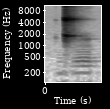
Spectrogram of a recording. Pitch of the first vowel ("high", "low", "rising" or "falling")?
low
